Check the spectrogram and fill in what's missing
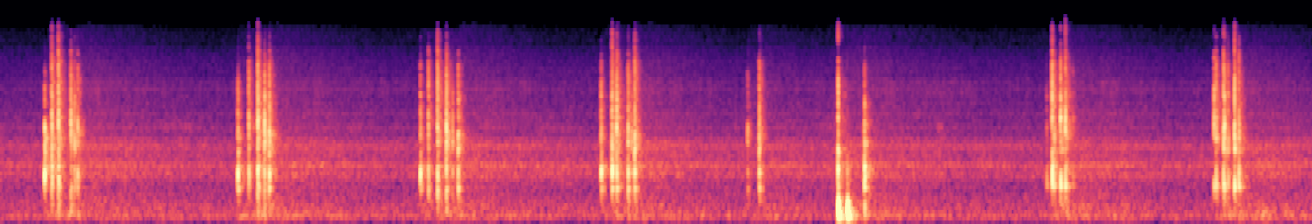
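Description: Long painted fingernails tap along the rim and sides of a large, hollow orange plastic mixing bowl with only a little water in the bottom. Eight quick clusters of dry, clicky taps come at a slow, uneven pace and die away almost instantly. One cluster carries a duller low thump.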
